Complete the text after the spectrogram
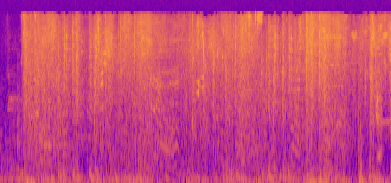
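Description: Gunfire from a video game rattles in quick bursts.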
